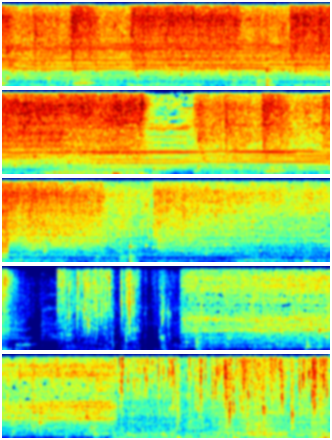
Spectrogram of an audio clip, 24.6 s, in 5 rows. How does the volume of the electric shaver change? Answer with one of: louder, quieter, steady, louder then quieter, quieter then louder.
steady.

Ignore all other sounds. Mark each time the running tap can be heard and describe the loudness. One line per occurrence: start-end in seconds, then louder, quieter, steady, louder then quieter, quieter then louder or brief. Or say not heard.
0.0-24.5 quieter then louder.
